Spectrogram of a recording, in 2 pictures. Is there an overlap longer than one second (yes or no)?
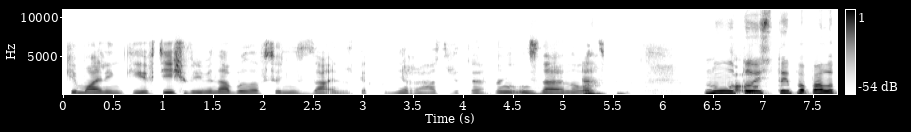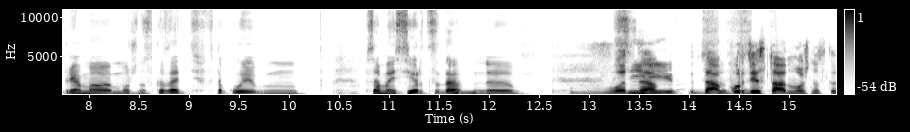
yes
